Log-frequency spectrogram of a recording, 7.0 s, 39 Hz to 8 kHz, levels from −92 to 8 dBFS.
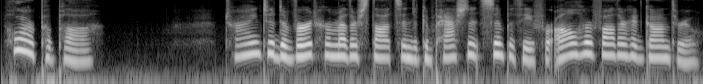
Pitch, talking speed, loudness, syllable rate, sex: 220 Hz, 145 wpm, -18 LUFS, 5.1 syllables/s, female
